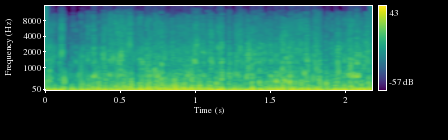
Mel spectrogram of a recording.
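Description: Very loud, distorted burst of harsh noise with a heavy low rumble, clipping at full volume.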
